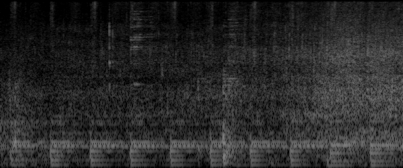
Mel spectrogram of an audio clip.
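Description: Mutton rogan josh with yogurt and ground tomato sizzles in a pan over high flame, stirred in repeated strokes. The frying hiss stays steady and close, and a rhythmic tonal pattern runs underneath it.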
